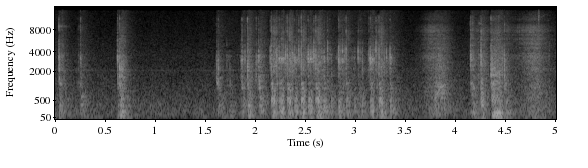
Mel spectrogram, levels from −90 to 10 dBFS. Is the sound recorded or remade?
recorded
